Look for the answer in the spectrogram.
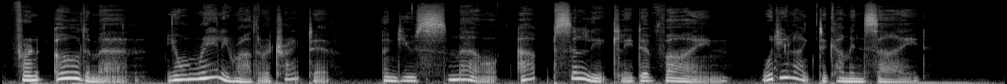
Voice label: Sultry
